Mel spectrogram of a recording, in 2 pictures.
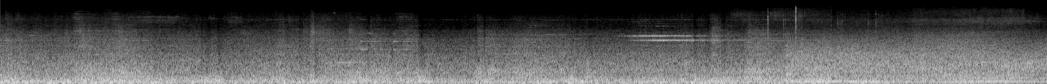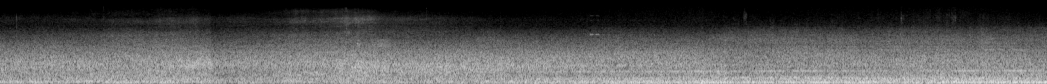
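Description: Freight train rolling past, a steady rumble of railcars on the rails.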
